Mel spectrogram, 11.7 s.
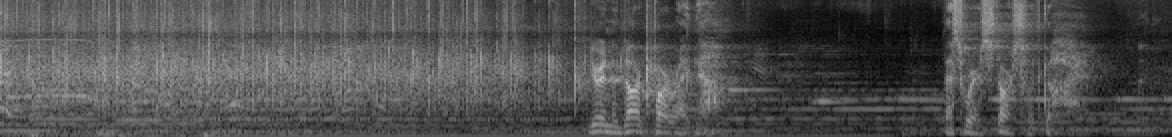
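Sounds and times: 
clapping: 0:00.0 - 0:06.8
speech: 0:05.9 - 0:07.3, 0:09.4 - 0:11.0.

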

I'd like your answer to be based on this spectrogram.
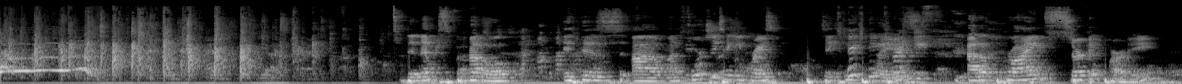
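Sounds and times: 
people clapping: 0:00.0 - 0:04.0
speech: 0:04.1 - 0:11.7
laughter: 0:04.7 - 0:07.4, 0:08.3 - 0:10.0.

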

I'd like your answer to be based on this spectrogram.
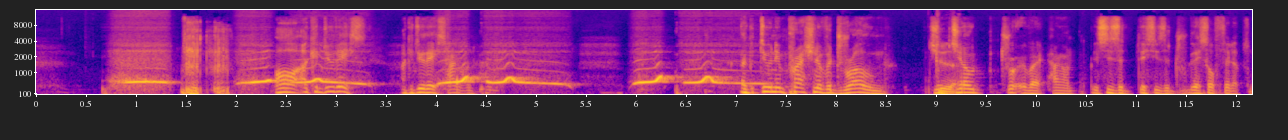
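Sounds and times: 
person blowing into cupped hands to make owl hoots: 0:00.7 - 0:03.4, 0:04.1 - 0:05.4, 0:06.0 - 0:07.3
speech: 0:02.4 - 0:04.8, 0:07.0 - 0:12.1.

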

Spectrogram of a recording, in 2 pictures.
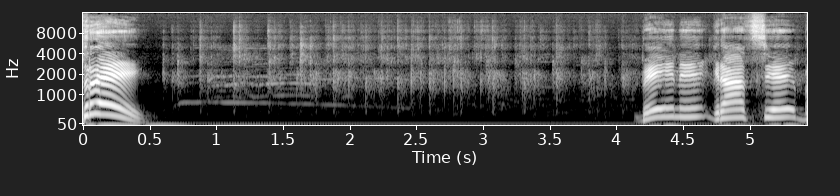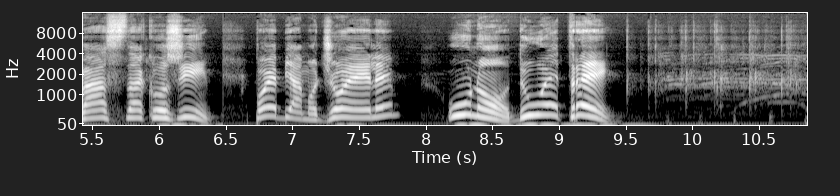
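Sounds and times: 
speech: 0:00.0 - 0:00.6, 0:04.2 - 0:09.6
crowd applauding and cheering for a contestant: 0:00.6 - 0:05.7, 0:09.5 - 0:10.8.

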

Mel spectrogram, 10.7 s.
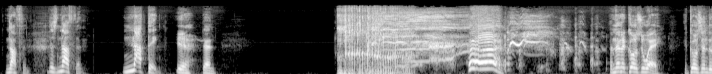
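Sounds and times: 
speech: 0:00.1 - 0:03.3, 0:05.0 - 0:05.7, 0:09.2 - 0:10.6
voice imitating a wife's snoring: 0:05.0 - 0:06.3
laughter: 0:06.2 - 0:09.2.

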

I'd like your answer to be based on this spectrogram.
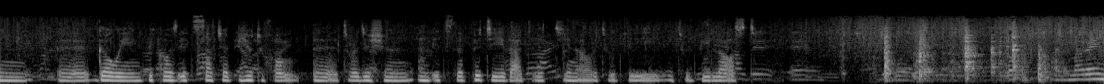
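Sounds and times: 
speech: 0:00.0 - 0:07.8, 0:10.8 - 0:11.0
fava bean rice boiling in a pot: 0:00.0 - 0:11.0.

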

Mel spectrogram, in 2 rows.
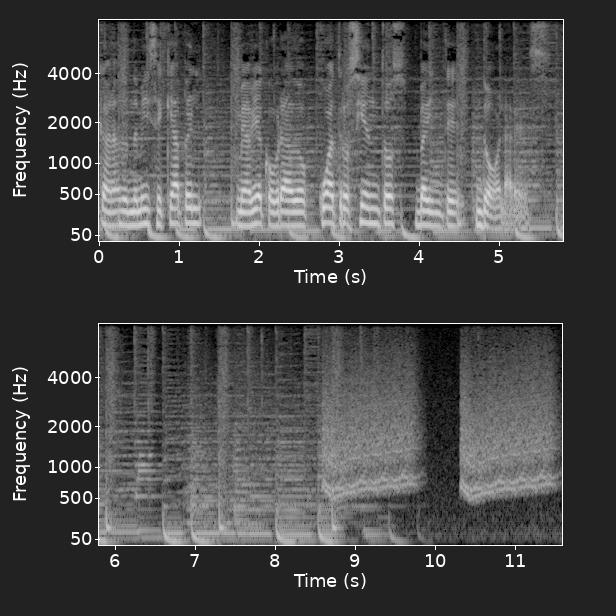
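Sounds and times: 
speech: 0:00.0 - 0:05.7
car braking with tires screeching: 0:08.5 - 0:11.5.

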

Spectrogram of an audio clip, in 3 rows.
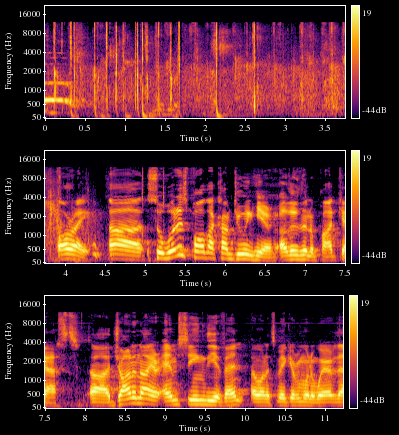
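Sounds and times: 
audience applause: 0:00.0 - 0:04.0
speech: 0:04.2 - 0:11.2.

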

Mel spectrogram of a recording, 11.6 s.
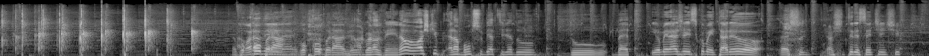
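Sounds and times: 
steady brisk hand clapping: 0:00.0 - 0:02.9, 0:05.2 - 0:11.5
speech: 0:02.9 - 0:11.5.

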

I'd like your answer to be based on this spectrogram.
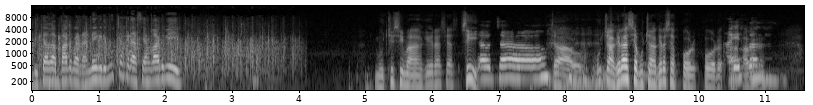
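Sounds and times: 
speech: 0:00.0 - 0:02.4, 0:05.2 - 0:11.2
studio audience applause thanking a guest: 0:00.0 - 0:04.2.

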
